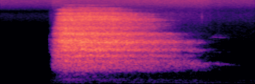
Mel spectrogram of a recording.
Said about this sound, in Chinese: 你可以做几次的呼吸，可以用鼻子吸，嘴巴吐，叹气般的吐气，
